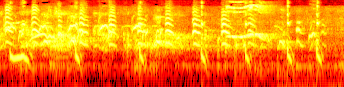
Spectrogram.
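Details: Bird decoy calls played for the migration season: loud honking notes, many sharply down-slurred, repeated roughly three times a second in an uneven rhythm, with a drawn-out whistled note near the end.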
